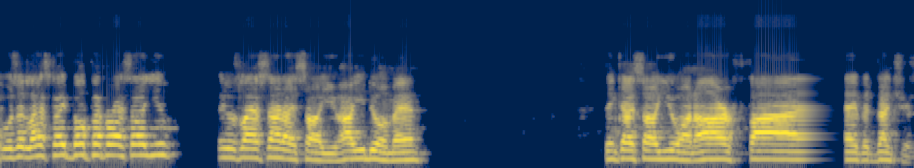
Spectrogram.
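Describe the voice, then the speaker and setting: A man's voice: a little high, pushed and bright. A man hosting a casual livestream chat in a chummy, self-deprecating way. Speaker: livestream host. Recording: dull lo-fi stream audio.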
